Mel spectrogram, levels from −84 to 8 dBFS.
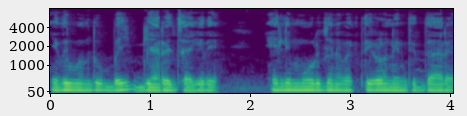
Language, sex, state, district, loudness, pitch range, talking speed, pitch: Kannada, male, Karnataka, Koppal, -16 LUFS, 110-120 Hz, 150 wpm, 115 Hz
